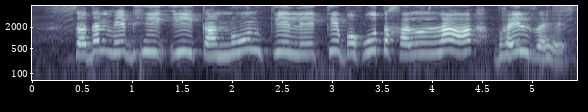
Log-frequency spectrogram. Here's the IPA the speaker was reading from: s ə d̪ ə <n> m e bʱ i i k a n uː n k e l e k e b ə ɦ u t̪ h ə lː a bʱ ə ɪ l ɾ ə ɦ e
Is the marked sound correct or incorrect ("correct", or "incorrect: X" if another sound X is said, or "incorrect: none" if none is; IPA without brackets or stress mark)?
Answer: correct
